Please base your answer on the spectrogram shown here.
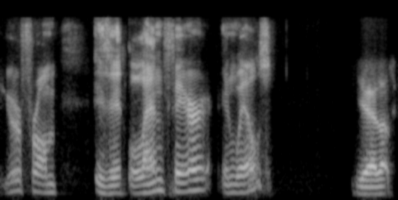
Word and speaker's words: Llanfair: And one thing I did notice that, and I want to make sure I pronounce this right. You're from, is it Llanfair in Wales?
